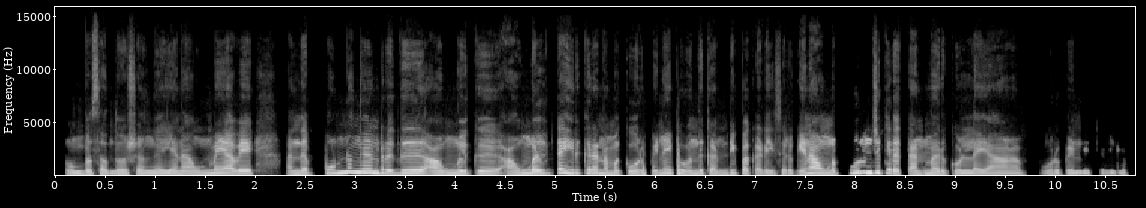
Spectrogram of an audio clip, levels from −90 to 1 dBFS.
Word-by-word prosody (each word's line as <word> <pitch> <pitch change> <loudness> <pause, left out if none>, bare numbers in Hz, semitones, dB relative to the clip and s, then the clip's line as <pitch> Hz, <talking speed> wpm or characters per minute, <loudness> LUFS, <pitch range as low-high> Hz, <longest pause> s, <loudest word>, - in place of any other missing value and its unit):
ரொம்ப 175 +6 -2
சந்தோஷங்க. 175 0 -2 0.2
ஏன்னா 210 +3 -2
உண்மயாவே, 235 +1 +3 0.4
அந்த 205 +1 -1 0.2
பொண்ணுங்கன்றது, 290 -5 +3 0.3
அவுங்களுக்கு 210 0 0 0.3
அவங்ள்ட்ட 245 +5 +2
இருக்குற 260 +1 0
நமக்கு 205 -2 -4
ஒரு 175 - -1
பிணைப்பு 240 +3 0
வந்து 225 +3 -2
கண்டிப்பா 230 +6 -3
கடைசி 180 +1 -4
வரைக்கும் 185 +7 -1
ஏன்னா 260 -2 +6
அவுங்க 225 -3 0
புரிஞ்சுக்குற 310 -5 +3
தன்ம 210 +3 -1
இருக்கும் 180 -2 -4
இல்லயா? 160 0 -2 0.5
ஒரு 165 - -4
பெண்ணுக்கு 165 0 -7
நீங்க 165 0 -10
215 Hz, 140 wpm, -21 LUFS, 180-250 Hz, 0.5 s, ஏன்னா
